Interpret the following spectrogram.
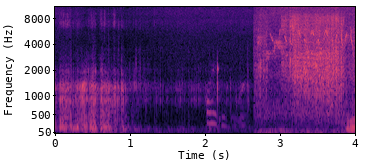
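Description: Muffled underwater rumbling and knocking as a rock is shifted in a shallow creek, with a brief voice-like sound about two seconds in. Then a steady rush of creek water that starts suddenly at a cut.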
